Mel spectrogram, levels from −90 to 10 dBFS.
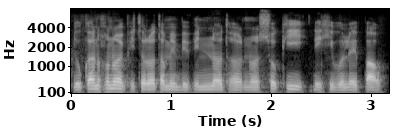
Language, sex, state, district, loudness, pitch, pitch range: Assamese, male, Assam, Kamrup Metropolitan, -18 LUFS, 95 Hz, 95-100 Hz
